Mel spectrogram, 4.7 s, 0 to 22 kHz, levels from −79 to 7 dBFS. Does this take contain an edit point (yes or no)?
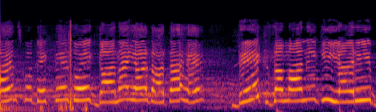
no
